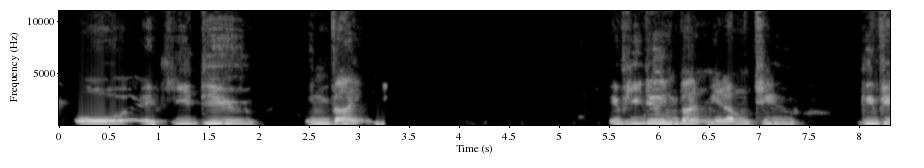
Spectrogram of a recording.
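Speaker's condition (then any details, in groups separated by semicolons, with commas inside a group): Cerebral palsy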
